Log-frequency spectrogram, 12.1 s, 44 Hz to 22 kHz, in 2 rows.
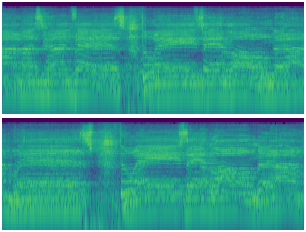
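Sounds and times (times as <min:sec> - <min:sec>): gospel group singing a chord: 0:00.0 - 0:12.0.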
